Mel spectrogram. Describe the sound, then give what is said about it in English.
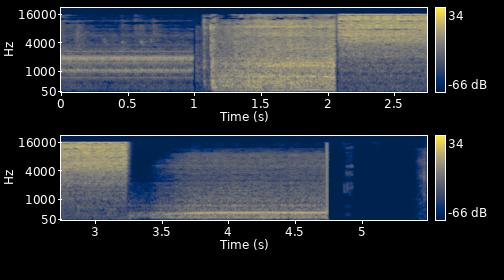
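A loud rush of steam hissing from an Instant Pot's quick pressure release, shifting after two seconds into a lower, rumbling whoosh with a faint steady hum, then cutting off abruptly. “So let's release the pressure on the Instant Pot because we're doing a quick pressure release.”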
